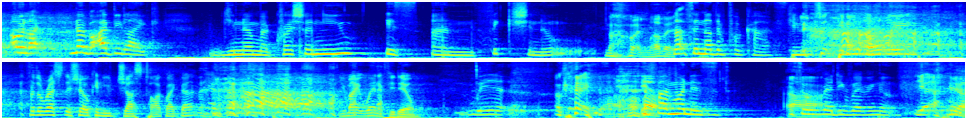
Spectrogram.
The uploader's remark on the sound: An episode recorded at Kings Place as part of the 2016 London Podcast Festival. Live at London Podcast Festival. An episode recorded at Kings Place as part of the 2016 London Podcast Festival.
